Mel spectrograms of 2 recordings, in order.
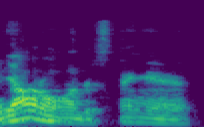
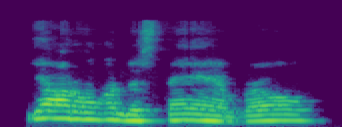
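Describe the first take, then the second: First: Said in the usual way. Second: "Y'all don't understand" pitched high and drawn out; emphatic exasperation. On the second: Real, not acted. Vlogger telling fellas about such stories, "Y'all don't understand" high and emphatic.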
